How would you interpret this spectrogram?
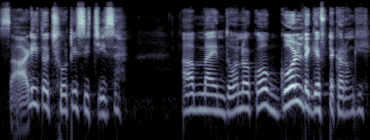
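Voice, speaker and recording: A woman voicing a jealous, scheming older mother-in-law in an animated moral story, scolding and grumbling forcefully. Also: lowish voice, normal speed, close to an everyday voice.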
